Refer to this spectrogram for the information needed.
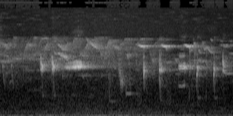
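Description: A Hawaiian hawk (ʻio) gives high-pitched calls that ring out repeatedly over a busy backdrop of bright chirps and twitters. The calls are moderately faint, and no one is speaking.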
